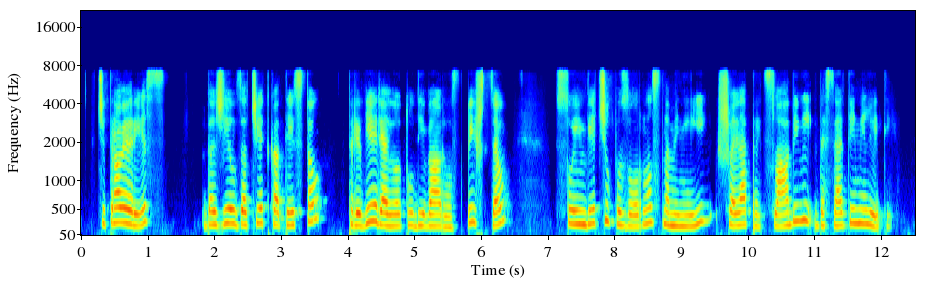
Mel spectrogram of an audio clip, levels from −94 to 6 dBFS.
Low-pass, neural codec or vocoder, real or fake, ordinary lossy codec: 7.2 kHz; codec, 16 kHz, 1 kbps, FreqCodec, larger model; fake; none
